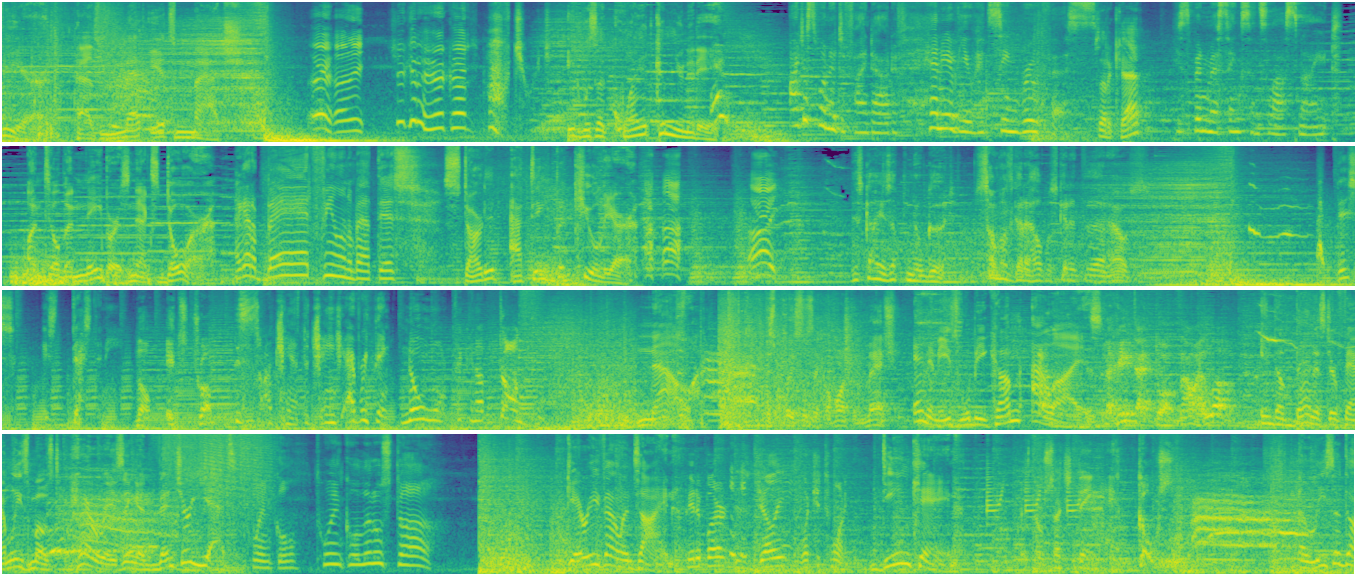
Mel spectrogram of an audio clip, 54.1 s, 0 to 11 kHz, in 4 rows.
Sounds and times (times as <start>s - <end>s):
Music: 0.0s - 43.2s, 45.4s - 54.1s.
